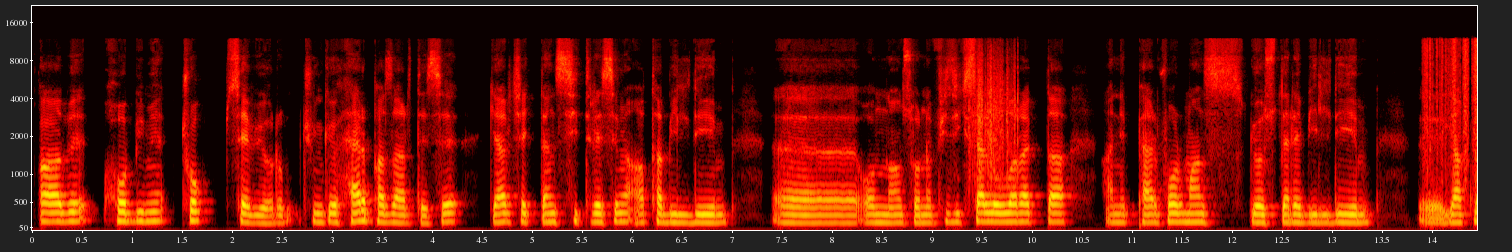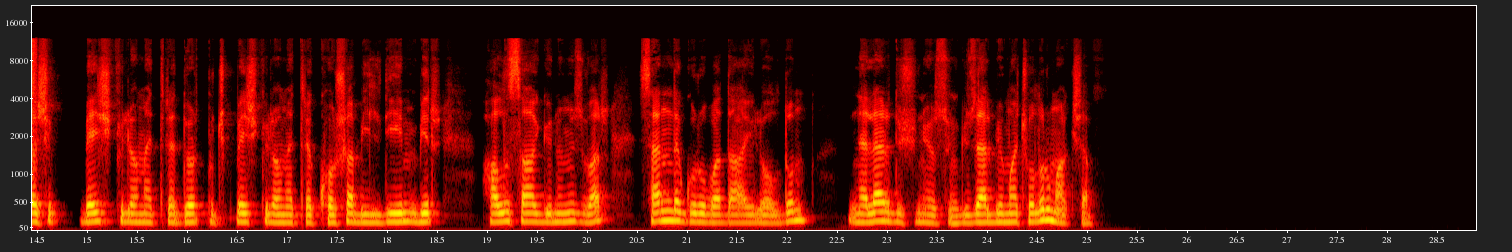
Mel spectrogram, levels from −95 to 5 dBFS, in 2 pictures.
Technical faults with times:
9.36-9.86 cable scratch noise
13.90-14.50 cable scratch noise

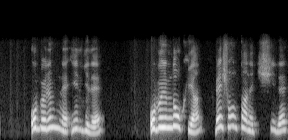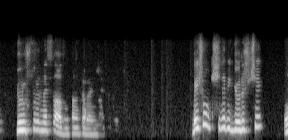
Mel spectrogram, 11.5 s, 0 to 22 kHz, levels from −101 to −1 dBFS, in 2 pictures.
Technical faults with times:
7.42-7.85 echo leak

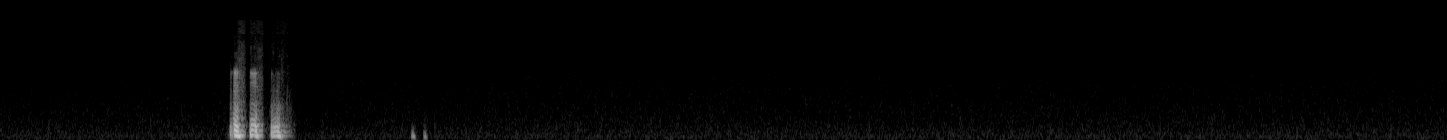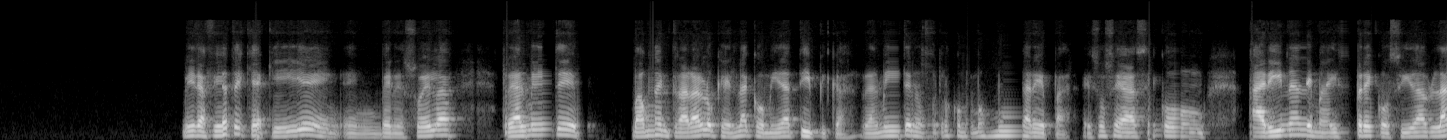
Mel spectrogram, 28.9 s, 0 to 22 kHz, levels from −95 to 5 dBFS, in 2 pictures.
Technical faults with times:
16.65-17.75 repeated packet loss (robotic sound)
18.23-18.29 short concealed packet loss
18.93-21.04 repeated packet loss (robotic sound)
23.38-24.71 repeated packet loss (robotic sound)
25.15-25.22 burst of packet loss
25.96-26.38 repeated packet loss (robotic sound)
26.98-27.02 short concealed packet loss
27.50-28.23 repeated packet loss (robotic sound)

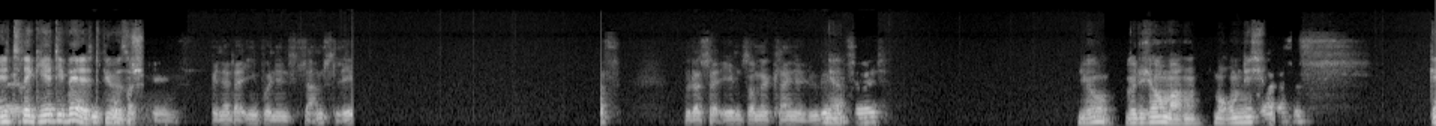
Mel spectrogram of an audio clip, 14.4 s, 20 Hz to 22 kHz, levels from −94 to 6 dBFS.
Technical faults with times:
0.08-1.77 speech suppressed in double talk
1.42-1.49 echo leak
8.52-8.67 speech suppressed in double talk
11.73-11.89 speech suppressed in double talk
12.53-12.98 speech suppressed in double talk

